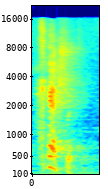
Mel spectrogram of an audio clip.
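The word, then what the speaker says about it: kesed (חֶסֶד): It looks like in English, H-E-S-E-D. It looks like hesed, but it's pronounced kesed.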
